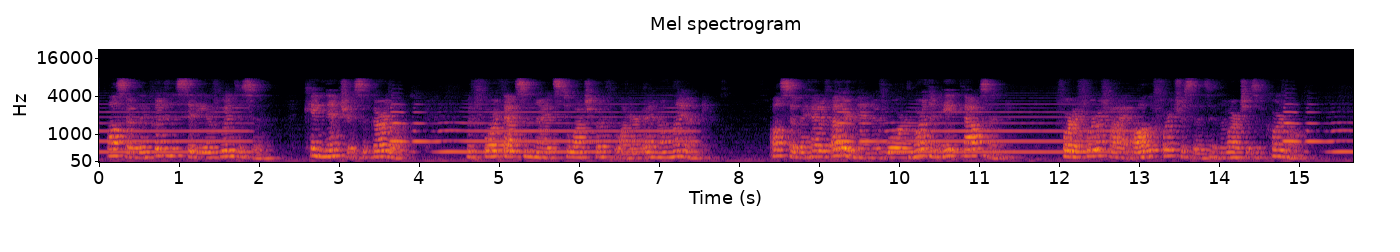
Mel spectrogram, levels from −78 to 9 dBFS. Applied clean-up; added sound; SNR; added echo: none; Wind instrument, woodwind instrument; 7 dB; reverberation time 0.6 s.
